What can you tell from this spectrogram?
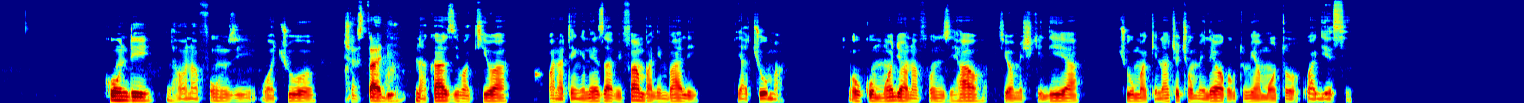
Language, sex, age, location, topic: Swahili, male, 36-49, Dar es Salaam, education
